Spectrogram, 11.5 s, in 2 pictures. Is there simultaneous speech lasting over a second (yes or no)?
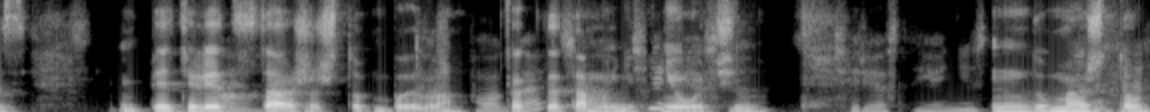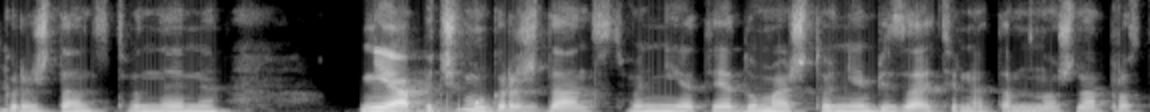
yes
